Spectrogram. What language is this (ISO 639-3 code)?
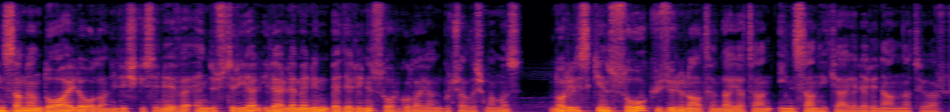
tur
